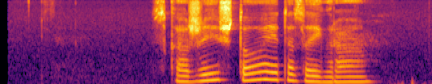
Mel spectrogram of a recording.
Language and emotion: Russian, sad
